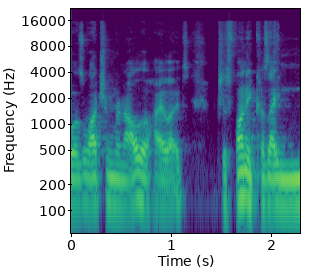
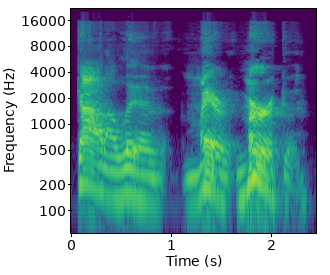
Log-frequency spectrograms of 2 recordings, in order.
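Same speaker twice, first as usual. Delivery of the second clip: hammed-up American patriot; 6 dB louder than usual. Streamer parodying a MAGA hat patriot, hammed-up American voice. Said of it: "You say America".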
